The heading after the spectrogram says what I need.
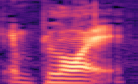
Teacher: Employ, there are only two vowel sounds at the end. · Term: diphthong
